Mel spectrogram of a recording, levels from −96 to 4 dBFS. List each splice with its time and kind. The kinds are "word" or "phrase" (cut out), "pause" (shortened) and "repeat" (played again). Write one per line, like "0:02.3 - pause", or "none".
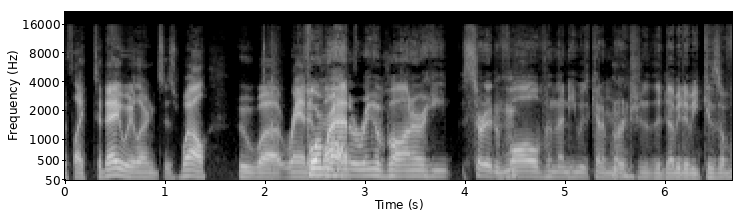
0:00.9 - phrase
